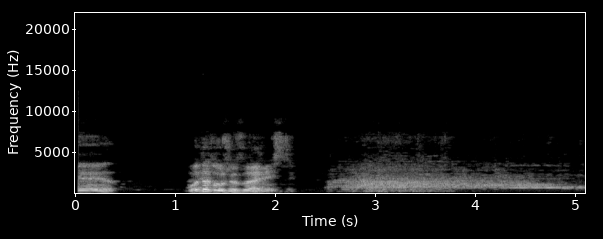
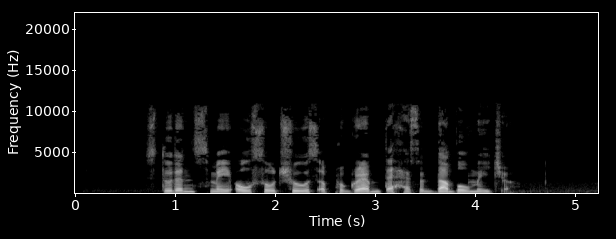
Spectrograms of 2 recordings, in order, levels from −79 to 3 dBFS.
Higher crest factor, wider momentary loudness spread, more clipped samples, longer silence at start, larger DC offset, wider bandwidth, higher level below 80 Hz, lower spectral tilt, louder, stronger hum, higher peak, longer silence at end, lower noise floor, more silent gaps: about the same, 22 dB vs 24 dB; first, 16 LU vs 12 LU; neither; second, 0 s vs 0.75 s; neither; second, 7.8 kHz vs 11.5 kHz; second, -74 dBFS vs -60 dBFS; about the same, -4.5 dB/octave vs -5.5 dB/octave; about the same, -23 LUFS vs -24 LUFS; neither; about the same, -2 dBFS vs -2 dBFS; second, 0 s vs 0.9 s; second, -67 dBFS vs -72 dBFS; neither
